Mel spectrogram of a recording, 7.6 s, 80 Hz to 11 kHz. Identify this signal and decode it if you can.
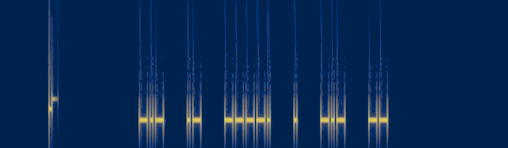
Morse code, heard as a keyed tone, about 30 wpm, spaced as for 17 wpm, 700 Hz. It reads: KA9EKM
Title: USA Call Signs - 3x Character Spacing - 30wpm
